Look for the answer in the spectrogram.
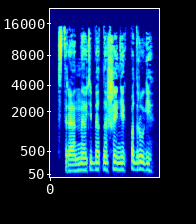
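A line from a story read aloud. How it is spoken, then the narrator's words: Snorting, skeptical. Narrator (Russian): хмыкнул я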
